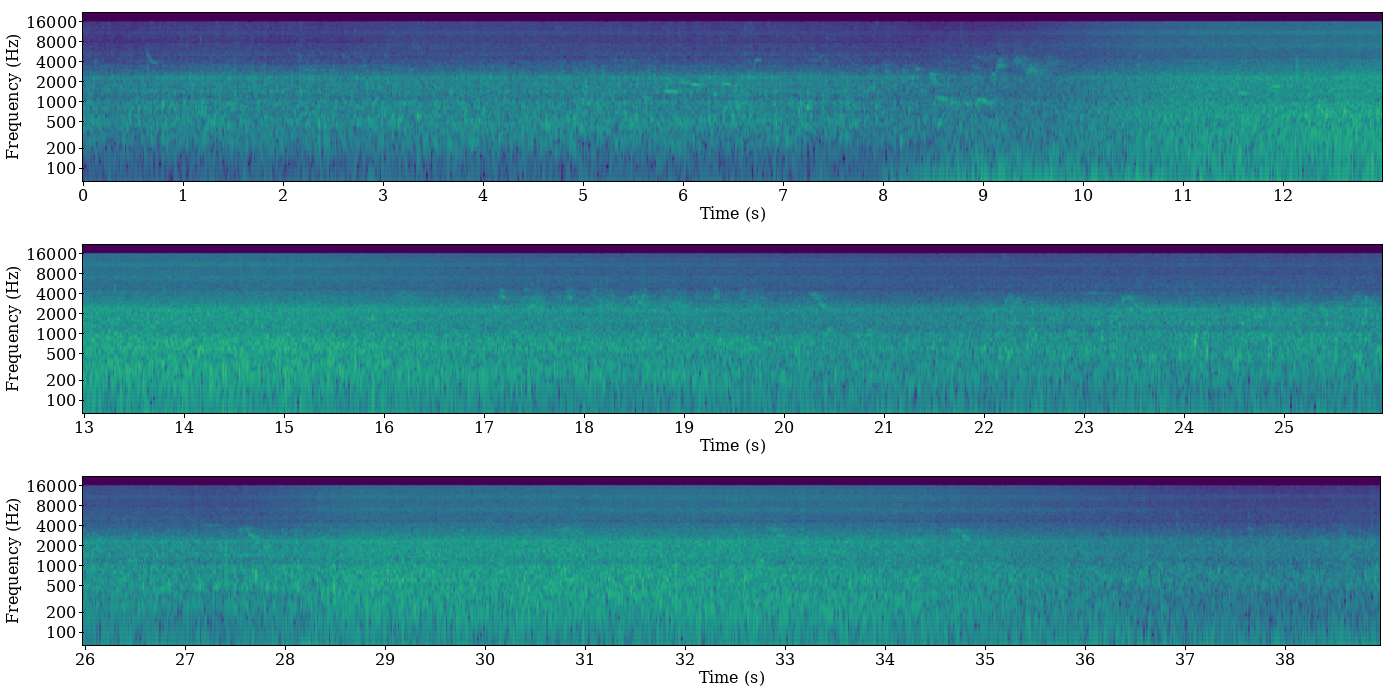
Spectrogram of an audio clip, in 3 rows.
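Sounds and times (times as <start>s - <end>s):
running water rushing: 0.0s - 38.9s.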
